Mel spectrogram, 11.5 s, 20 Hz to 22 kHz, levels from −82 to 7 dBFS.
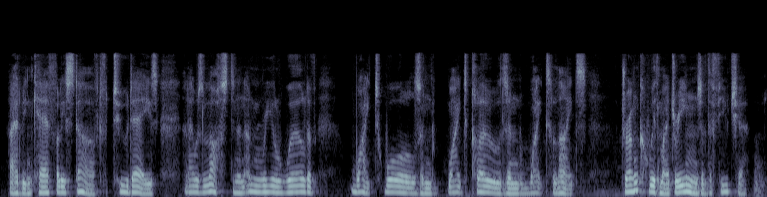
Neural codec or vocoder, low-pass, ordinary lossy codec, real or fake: none; 7.2 kHz; MP3, 48 kbps; real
